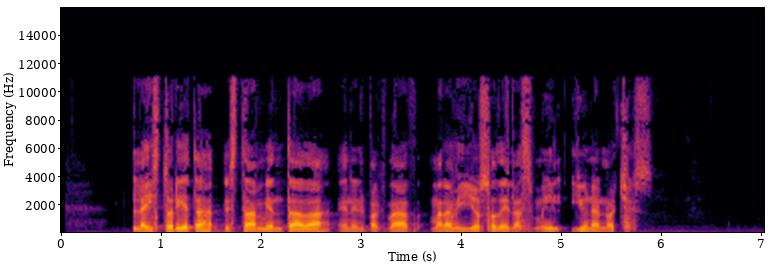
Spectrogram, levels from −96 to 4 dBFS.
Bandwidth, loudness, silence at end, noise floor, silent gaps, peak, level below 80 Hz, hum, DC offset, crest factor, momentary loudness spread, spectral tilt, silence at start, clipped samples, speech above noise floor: 11.5 kHz; -20 LUFS; 1.15 s; -71 dBFS; none; -2 dBFS; -58 dBFS; none; under 0.1%; 20 dB; 11 LU; -5 dB/octave; 0.7 s; under 0.1%; 51 dB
